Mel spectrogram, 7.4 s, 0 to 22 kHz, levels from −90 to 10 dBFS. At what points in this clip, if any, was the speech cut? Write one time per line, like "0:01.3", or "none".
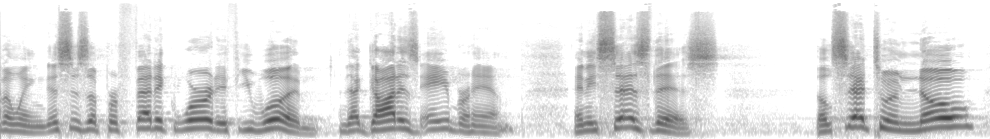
0:02.5
0:03.2
0:06.2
